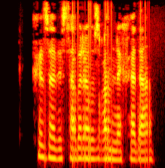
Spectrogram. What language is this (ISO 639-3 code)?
pus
